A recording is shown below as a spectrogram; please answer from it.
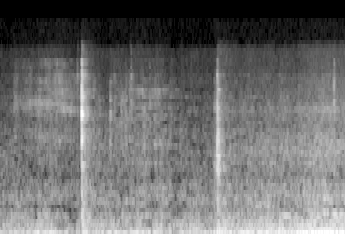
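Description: Near silence with two faint clicks, about a second in and just under three seconds in, from small parts being handled as a steel wire leg is fitted to a small geared motor.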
